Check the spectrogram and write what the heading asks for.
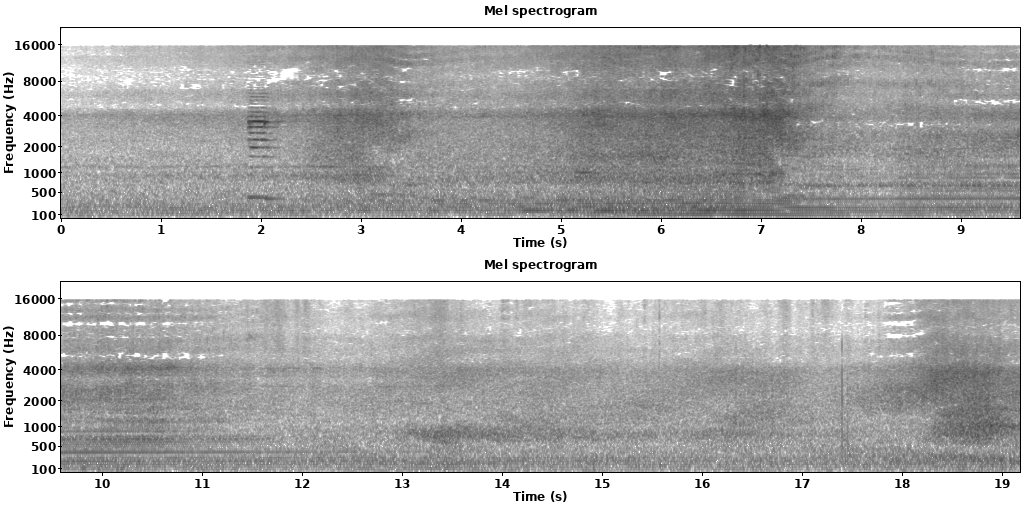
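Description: Road traffic passing on a highway, vehicles going by one after another. A short horn toot comes about two seconds in. The loudest vehicle passes around six to seven seconds, its engine note falling away afterwards.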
